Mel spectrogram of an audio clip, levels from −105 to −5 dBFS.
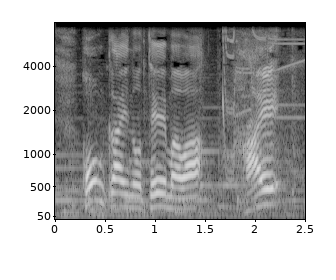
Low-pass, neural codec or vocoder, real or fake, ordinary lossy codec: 7.2 kHz; none; real; none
